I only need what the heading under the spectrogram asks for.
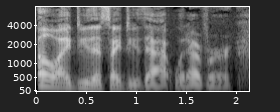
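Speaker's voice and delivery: plain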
